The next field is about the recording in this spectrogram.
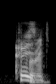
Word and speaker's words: Kreuzberg: How do you say Kreuzberg? – Kreuzberg? Kreuzberg. – Kreuzberg. Yeah, it's in Kreuzberg.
